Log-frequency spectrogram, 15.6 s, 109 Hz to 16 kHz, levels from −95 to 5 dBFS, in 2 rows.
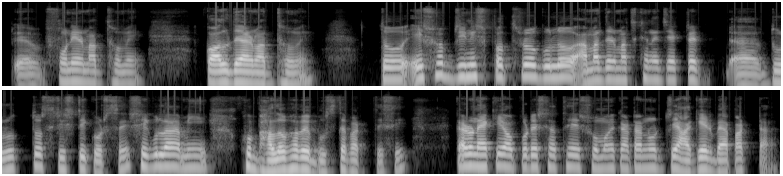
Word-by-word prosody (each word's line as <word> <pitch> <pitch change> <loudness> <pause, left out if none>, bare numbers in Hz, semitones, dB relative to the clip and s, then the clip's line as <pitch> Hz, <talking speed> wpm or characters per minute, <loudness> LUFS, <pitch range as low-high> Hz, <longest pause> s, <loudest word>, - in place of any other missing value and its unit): অ্যা 110 - -3 0.3
ফোনের 145 -1 0
মাধ্যমে, 130 -1 -7 0.8
কল 135 0 +9
দেওয়ার 135 -1 +7
মাধ্যমে। 120 0 -4 0.8
তো 165 - +3 0.3
এসব 215 +4 -2
জিনিসপত্রগুলো 190 -1 +1 0.2
আমাদের 155 +3 +1
মাঝখানে 160 +1 -4
যে - - -4
একটা 160 +1 -1 0.4
অ্যা 115 - -2 0.3
দূরত্ব 145 +2 -4 0.2
সৃষ্টি 145 +1 -4
করছে 120 +4 -5 0.2
সেগুলা 175 0 +2
আমি 160 +1 -4 0.5
খুব 180 - +1
ভালোভাবে 140 +4 +5
বুঝতে 120 +4 -4
পারতেছি। 120 0 -8 0.6
কারণ 180 - +7
একে 170 +1 -4
অপরের 165 +1 -2
সাথে 165 +1 -5 0.2
সময় 155 0 -3
কাটানোর 155 +1 -1
যে 160 - +3
আগের 145 +4 +2
ব্যাপারটা, 135 +2 -2
155 Hz, 125 wpm, -23 LUFS, 135-165 Hz, 0.8 s, কল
